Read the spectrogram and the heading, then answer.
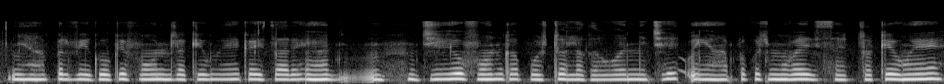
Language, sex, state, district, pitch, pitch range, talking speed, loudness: Hindi, male, Uttarakhand, Tehri Garhwal, 230 Hz, 225-240 Hz, 180 wpm, -14 LUFS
